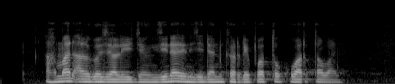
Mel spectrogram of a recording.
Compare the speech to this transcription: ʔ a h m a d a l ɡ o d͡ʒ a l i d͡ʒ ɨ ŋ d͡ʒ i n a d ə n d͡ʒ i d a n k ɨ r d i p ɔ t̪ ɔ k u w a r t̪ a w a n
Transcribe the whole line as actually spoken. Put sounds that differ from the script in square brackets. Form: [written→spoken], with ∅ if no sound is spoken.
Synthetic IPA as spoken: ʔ a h m a d a l ɡ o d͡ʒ a l i d͡ʒ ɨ ŋ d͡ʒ i n a d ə n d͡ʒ i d a n k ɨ r d i p ɔ t̪ ɔ k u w a r t̪ a w a n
